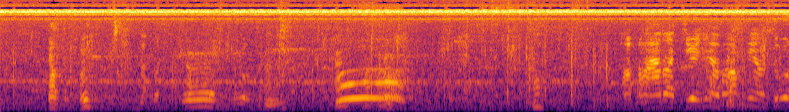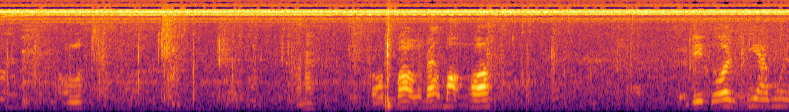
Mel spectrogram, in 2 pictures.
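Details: Monkey Rainbow, very angry while protecting Lucie from Kachoy, gives bursts of wavering, harmonic squeals and screeches in several clusters, loudest near the end, over a steady high insect drone.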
